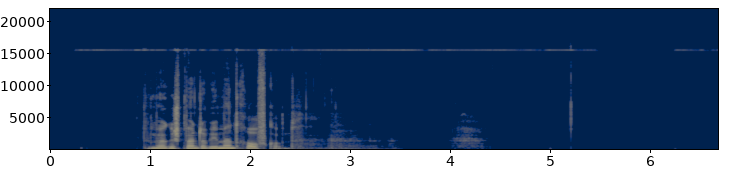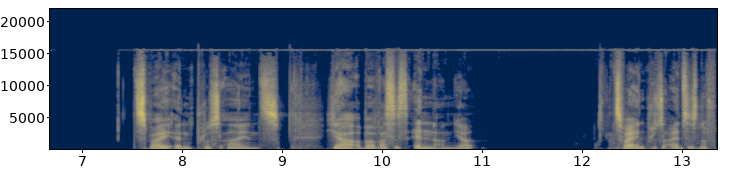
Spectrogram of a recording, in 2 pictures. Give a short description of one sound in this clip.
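A man speaks with animation into a close microphone, pausing between phrases.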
